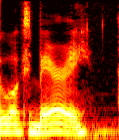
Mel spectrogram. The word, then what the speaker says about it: Wilkes-Barre: The second half is spelled B-A-R-E, but people say Wilkes-Barre, but it's actually Wilkes-Barre.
